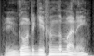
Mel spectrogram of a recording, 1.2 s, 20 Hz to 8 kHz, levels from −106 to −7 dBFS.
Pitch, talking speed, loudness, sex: 110 Hz, 405 wpm, -14 LUFS, male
